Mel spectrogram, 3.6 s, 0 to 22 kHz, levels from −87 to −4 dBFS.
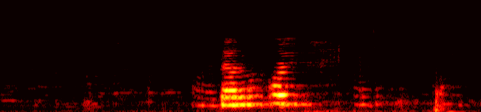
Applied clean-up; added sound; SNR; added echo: neural mask model DeepFilterNet 3.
